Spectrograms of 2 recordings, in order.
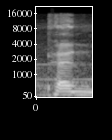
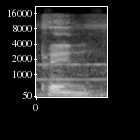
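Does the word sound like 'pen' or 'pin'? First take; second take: pen; pin. First: The vowel is an open 'e' sound. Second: The vowel is raised toward an 'i' sound. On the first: "So a pen" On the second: "becomes pin"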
